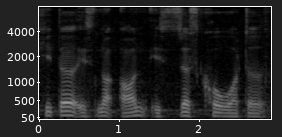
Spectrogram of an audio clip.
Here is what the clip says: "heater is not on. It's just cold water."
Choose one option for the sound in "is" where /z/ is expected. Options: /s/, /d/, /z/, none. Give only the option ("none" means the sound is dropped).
/s/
